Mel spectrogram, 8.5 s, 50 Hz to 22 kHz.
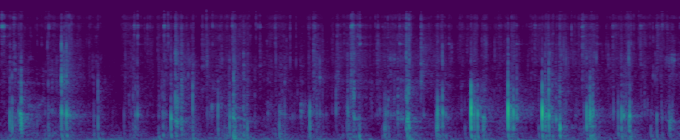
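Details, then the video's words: Chewing by Oliang the Pit Bull on a raw ostrich paw for the first time, a snack for healthy teeth and jaw exercise; rapid crunchy bites, over two per second, wet and crackling, recorded close in a quiet room. "Oliang the Pit Bull 1st time eats Raw Ostrich PAW [ASMR] BARF | MUKBANG 動物の咀嚼音 | 犬が生の肉を食べる"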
